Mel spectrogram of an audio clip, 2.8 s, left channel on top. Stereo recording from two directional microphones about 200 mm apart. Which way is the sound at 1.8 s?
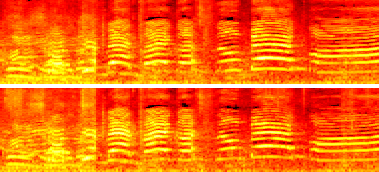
55° left (ahead or behind).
